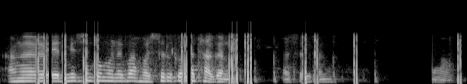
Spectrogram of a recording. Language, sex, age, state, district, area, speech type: Bodo, male, 30-45, Assam, Chirang, rural, conversation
